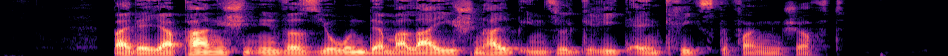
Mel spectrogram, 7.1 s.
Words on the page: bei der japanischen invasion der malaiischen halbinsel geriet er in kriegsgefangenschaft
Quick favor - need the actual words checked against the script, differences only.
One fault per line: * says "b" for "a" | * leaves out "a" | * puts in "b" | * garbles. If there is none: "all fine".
all fine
